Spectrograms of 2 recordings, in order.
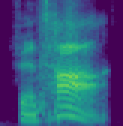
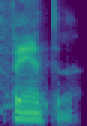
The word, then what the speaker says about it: Fanta: I think this year, John, you need to start going as Fanta instead of Fanta. You need to be Fanta. You got to put the right emphasis on the correct syllable.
